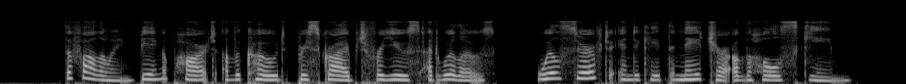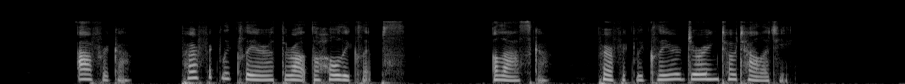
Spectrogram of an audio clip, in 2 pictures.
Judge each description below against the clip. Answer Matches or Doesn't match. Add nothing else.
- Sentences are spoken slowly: Matches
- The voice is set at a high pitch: Matches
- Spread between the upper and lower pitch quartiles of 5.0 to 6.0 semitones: Doesn't match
